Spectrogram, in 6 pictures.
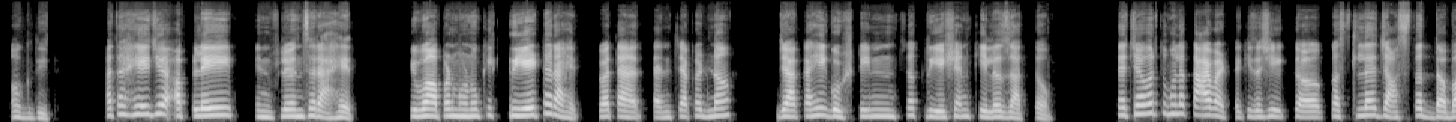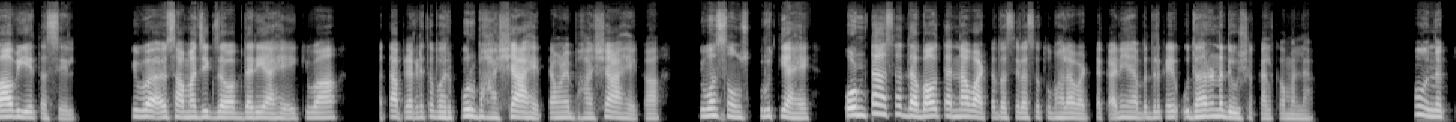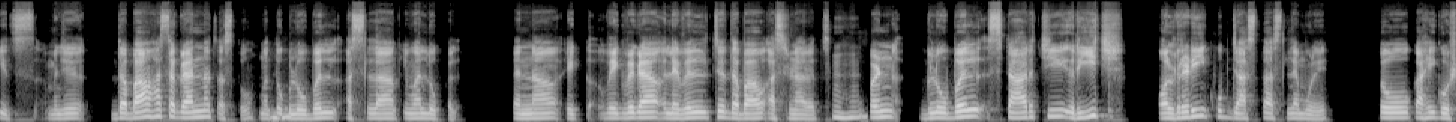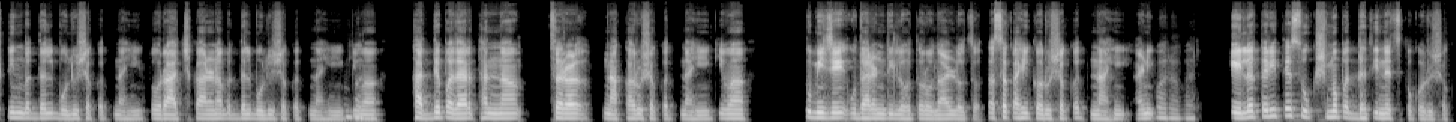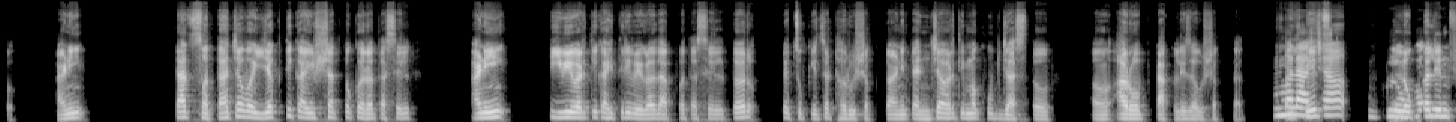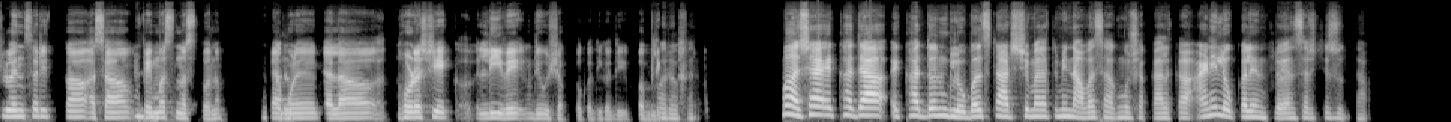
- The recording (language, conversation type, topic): Marathi, podcast, लोकल इन्फ्लुएंसर आणि ग्लोबल स्टारमध्ये फरक कसा वाटतो?
- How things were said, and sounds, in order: in English: "इन्फ्लुएन्सर"; in English: "रीच ऑलरेडी"; in English: "इन्फ्लुएन्सर"; in English: "फेमस"; in English: "लीवे"; chuckle; other background noise; in English: "इन्फ्लुएन्सरची"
